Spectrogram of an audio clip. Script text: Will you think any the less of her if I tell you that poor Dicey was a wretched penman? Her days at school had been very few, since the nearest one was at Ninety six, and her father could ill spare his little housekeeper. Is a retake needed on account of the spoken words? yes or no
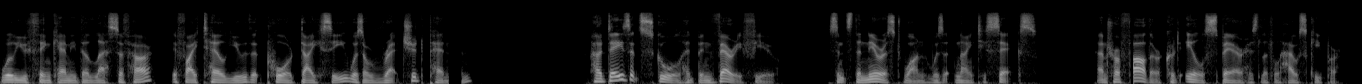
no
